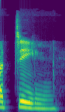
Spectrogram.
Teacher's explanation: อักษรควบไม่แท้ที่ออกเสียงเฉพาะพยัญชนะต้นเพียงตัวเดียวก็คือออกเสียงเฉพาะพยัญชนะตัวแรกแต่ว่าไม่ได้ออกเสียงรเรือนะคะ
